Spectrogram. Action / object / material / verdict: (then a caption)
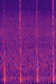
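tap / leather-hard clay plate on a potter's wheel / clay / none. Four short, dull thuds are heard from tapping the bottom of a leather-hard clay plate while it is being trimmed on a potter's wheel, a check said to indicate how thick the bottom is. Each tap is low-pitched with almost no ring, though the sound varies with the clay body and its moisture content. No judgment of the thickness is given.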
